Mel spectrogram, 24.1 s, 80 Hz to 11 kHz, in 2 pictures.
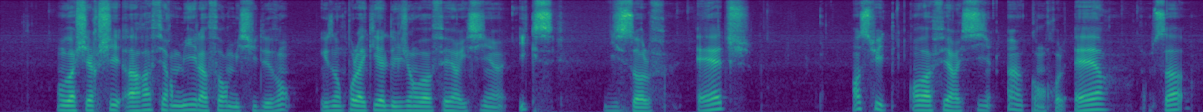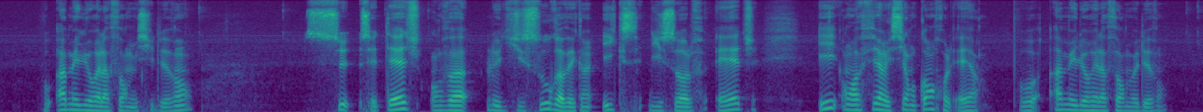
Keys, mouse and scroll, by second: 2.2-3.4 shift+scroll up 2, 3.4-4.9 middle drag, 4.9 alt+right click, 6.0 x, 7.6-10.4 middle drag, 10.4 ctrl+r, 14.8 middle click, 15.7 alt+right click, 16.2-17.7 middle drag, 17.7 x, 20.3 ctrl+r.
